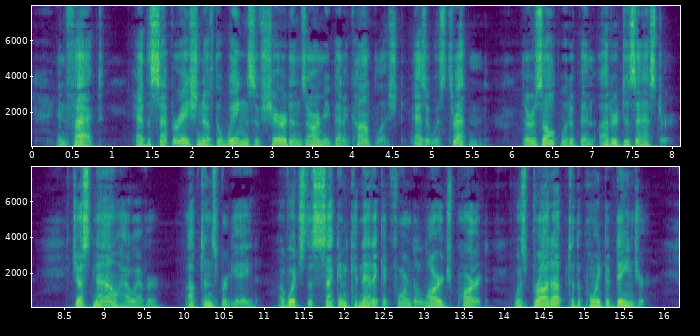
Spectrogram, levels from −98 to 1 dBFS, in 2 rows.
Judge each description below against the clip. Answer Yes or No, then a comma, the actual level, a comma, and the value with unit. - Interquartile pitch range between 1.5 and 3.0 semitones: No, average, 4.3 semitones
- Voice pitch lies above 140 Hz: No, low, 135 Hz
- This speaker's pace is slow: No, average, 170 wpm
